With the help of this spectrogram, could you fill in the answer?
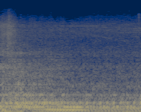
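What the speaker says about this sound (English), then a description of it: "let's start her up and see if we hear any noise" Car engine running after a belt replacement, a steady mid-pitched rumble with a slight revving swell, close and moderately loud, with no squeal audible.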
